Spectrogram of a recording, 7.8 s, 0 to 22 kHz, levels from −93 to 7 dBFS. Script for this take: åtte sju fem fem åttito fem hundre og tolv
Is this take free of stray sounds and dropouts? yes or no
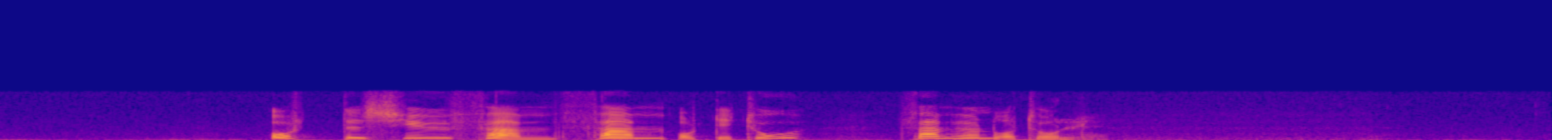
yes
